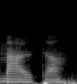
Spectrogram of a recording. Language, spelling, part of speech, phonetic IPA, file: Polish, Malta, proper noun, [ˈmalta], Pl-Malta.ogg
